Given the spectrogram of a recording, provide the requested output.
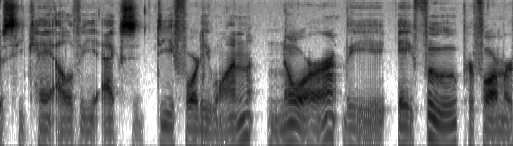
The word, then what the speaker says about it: AFUL: lvx d41 nor the AFU performer 5 and AAU is the way you're supposed to pronounce it thanks to my friend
